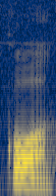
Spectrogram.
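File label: "guo", Mandarin Chinese, fourth tone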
